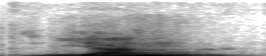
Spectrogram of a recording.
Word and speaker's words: Jan: The name is pronounced Jan.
